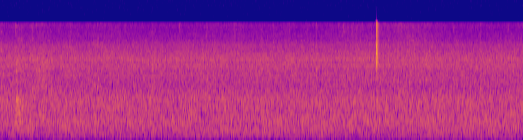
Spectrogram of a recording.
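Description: A car engine hums steadily inside the car.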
